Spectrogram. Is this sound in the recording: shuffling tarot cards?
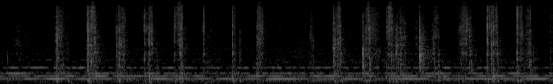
yes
